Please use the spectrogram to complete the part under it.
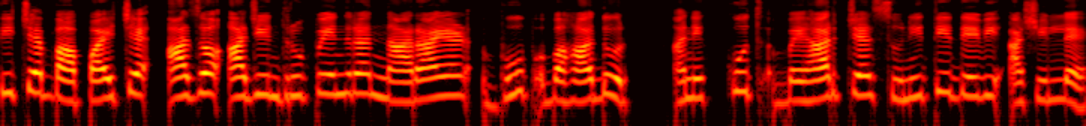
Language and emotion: Goan Konkani, neutral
